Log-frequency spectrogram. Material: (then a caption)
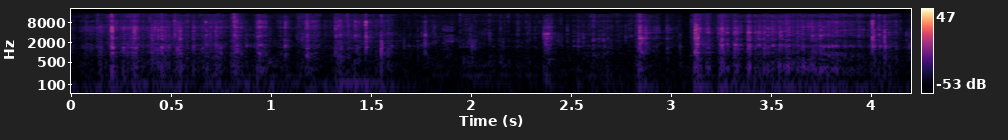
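Soap. A solid, dry orange Palmolive soap bar is held in the hand and scraped and scored with a metal box-cutter blade, cutting it into shavings. Quick, crisp scratches and clicky scrapes come in uneven bursts with bright, brittle edges and almost no low end. Each stroke stops short with no ring.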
